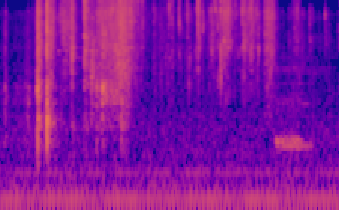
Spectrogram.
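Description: A small cardboard box is handled and opened, and a plastic bag of door-lock parts crinkles. Two light knocks come about half a second in, and the rustling follows about a second in.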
